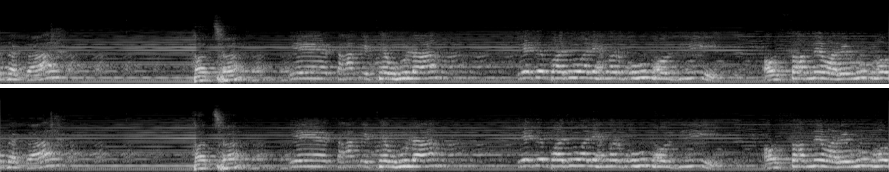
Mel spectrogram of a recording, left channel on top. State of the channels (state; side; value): normal; both; correlation 0.48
